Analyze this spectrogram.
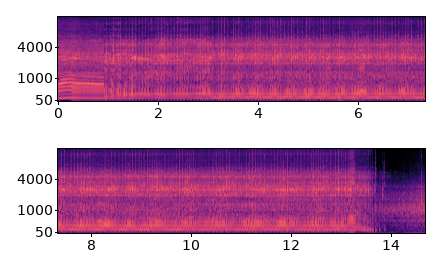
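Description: A chainsaw cuts through a log with a rough roar.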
